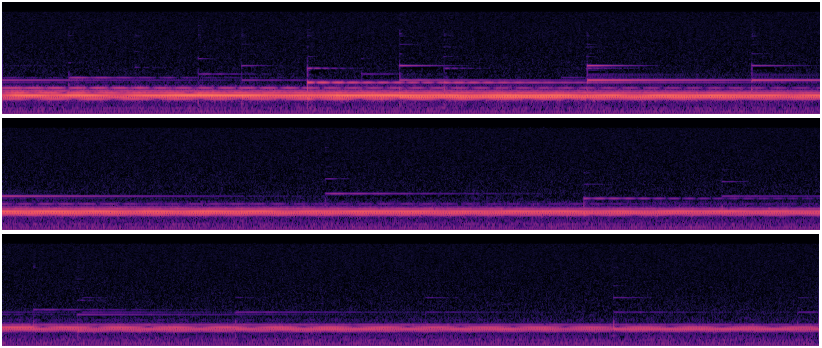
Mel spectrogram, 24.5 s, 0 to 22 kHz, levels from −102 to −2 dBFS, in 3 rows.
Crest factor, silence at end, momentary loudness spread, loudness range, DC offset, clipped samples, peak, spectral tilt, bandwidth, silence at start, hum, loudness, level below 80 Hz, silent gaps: 14 dB; 0 s; 14 LU; 13 LU; under 0.1%; under 0.1%; -26 dBFS; -5.5 dB/octave; 15.5 kHz; 0 s; none; -39 LUFS; -74 dBFS; none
